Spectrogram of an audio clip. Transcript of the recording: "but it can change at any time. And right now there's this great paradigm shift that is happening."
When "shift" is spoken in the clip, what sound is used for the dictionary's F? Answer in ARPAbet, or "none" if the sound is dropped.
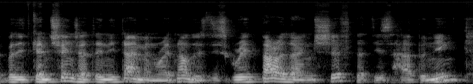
F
